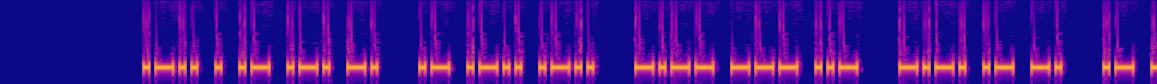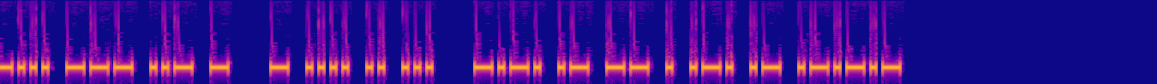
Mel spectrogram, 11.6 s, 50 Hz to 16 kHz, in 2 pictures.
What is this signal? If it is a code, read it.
Morse code, heard as a keyed tone, about 40 wpm, 700 Hz. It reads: LEARN ALL YOU CAN ABOUT THIS CAMERA.
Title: Sentences from Top 1000 Words - Review Part 5 - 40wpm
